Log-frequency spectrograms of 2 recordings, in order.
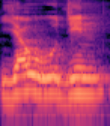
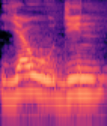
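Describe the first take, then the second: No difference in how they are said.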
